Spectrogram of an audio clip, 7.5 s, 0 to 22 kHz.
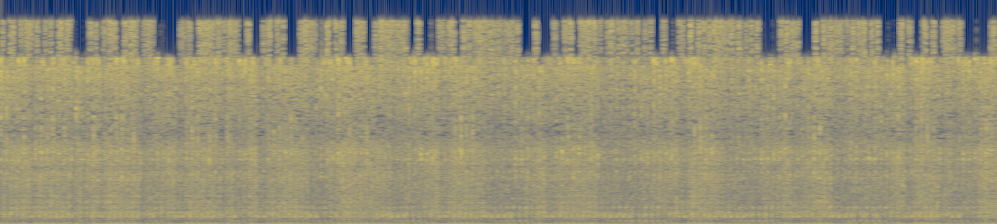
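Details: Cub Cadet 1106 riding lawn tractor (1987; listed as 1986), sat over 4 years, bottom carburetor adjustment screw ineffective: single-cylinder engine chugging unevenly with a lumpy, surging low beat. Rough running; old fuel drawn through fuel line suspected, not confirmed.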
